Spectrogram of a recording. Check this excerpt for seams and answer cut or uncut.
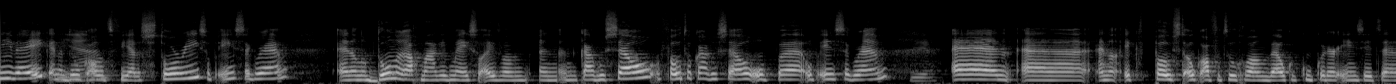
cut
